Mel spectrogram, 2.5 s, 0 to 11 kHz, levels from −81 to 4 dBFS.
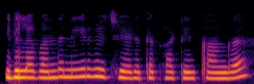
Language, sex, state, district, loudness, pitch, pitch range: Tamil, female, Tamil Nadu, Nilgiris, -19 LUFS, 260 Hz, 240-280 Hz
